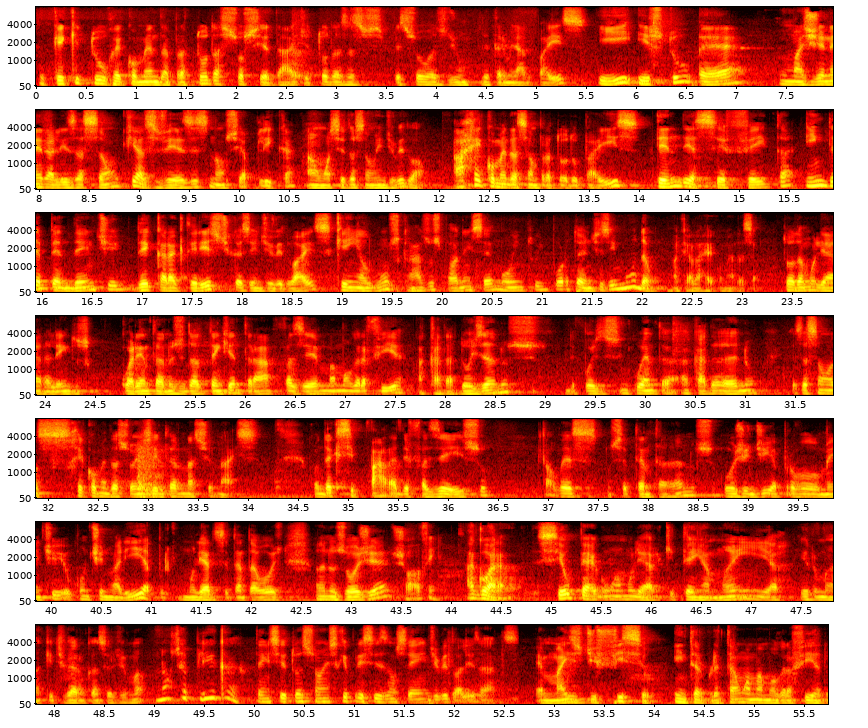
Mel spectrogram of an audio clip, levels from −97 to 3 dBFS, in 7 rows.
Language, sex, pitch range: Portuguese, male, 90-115 Hz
